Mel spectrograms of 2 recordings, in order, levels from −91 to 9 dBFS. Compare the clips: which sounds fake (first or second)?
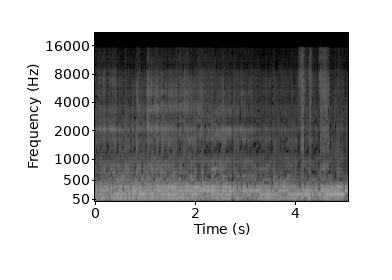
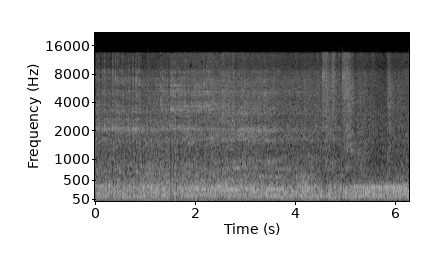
first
